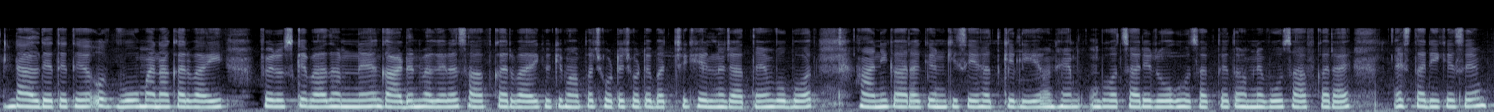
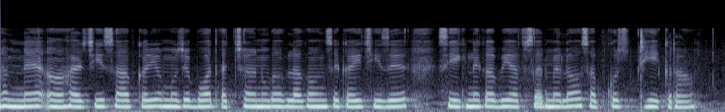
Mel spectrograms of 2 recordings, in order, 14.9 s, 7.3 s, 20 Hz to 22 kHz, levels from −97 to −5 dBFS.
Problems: none marked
